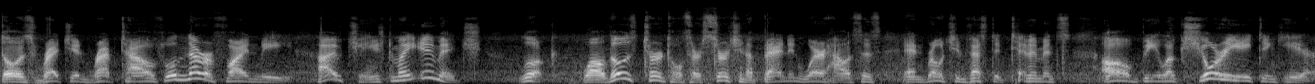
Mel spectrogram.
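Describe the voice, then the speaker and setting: A man performs a put-on character voice at a moderate pace. Clear background noise sits behind him. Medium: solo performance. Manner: snarling.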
